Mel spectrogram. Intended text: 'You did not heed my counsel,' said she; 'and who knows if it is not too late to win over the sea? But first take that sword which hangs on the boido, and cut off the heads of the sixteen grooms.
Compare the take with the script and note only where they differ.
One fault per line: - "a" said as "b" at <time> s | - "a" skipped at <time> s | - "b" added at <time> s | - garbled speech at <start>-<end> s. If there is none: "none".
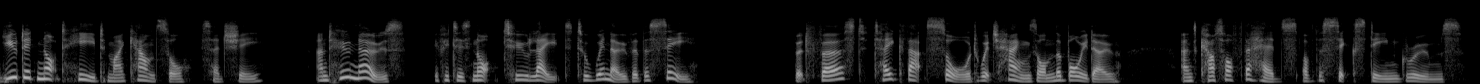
none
